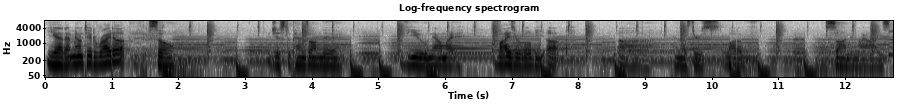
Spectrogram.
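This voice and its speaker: A man's voice: medium pitch, flat delivery, slow pace, long pauses, music in the background. A man talking casually as a car vlogger, in an easygoing way, thinking aloud as he goes. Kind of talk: casual vlog chat.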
